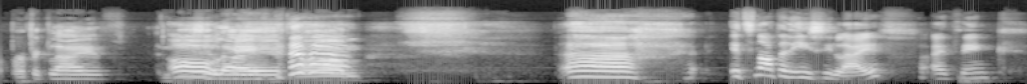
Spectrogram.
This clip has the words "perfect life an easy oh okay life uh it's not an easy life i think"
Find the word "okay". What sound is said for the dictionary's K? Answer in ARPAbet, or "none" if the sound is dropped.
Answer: none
